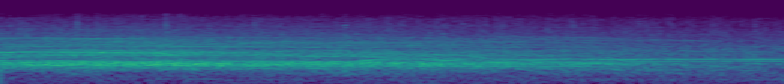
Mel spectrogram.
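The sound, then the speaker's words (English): A studio audience claps and cheers as a poll by clapping, in a steady, dense burst of applause that holds for a few seconds and slowly tapers, with no speech over it. “How many of you, by a poll of clapping, want to see Hannah and Peter together at the end of this?”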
